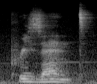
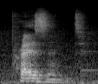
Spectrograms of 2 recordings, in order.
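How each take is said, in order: First: The stress is on the second syllable. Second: The stress is on the first syllable. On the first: It is used as a verb. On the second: It is used as a noun.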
